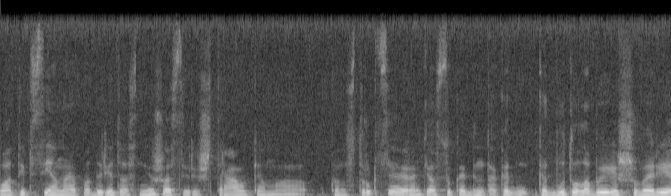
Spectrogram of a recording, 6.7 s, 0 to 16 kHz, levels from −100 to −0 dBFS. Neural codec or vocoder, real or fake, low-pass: none; real; 14.4 kHz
